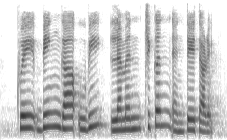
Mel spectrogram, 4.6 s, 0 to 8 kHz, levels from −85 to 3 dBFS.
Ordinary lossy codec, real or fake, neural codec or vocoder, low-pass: none; fake; codec, 16 kHz in and 24 kHz out, 1 kbps, XY-Tokenizer; 7.2 kHz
